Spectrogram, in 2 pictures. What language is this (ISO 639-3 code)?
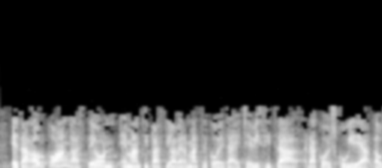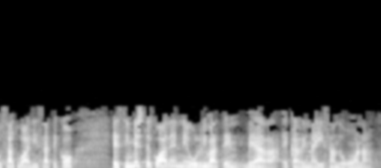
eus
